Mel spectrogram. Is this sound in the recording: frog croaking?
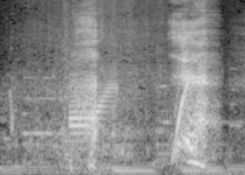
yes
